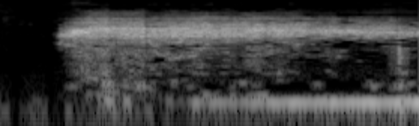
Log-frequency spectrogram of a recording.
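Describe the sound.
A storyteller's voice imitates an arrow shot from a drawn bow, making one long, sharp, steady hiss that starts abruptly and is heard alone.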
